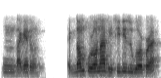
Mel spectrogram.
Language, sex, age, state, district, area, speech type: Assamese, male, 18-30, Assam, Biswanath, rural, conversation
